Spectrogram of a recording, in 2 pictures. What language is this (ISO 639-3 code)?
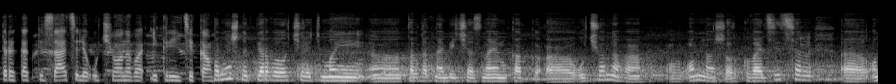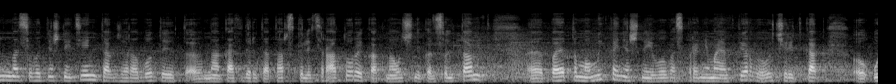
rus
